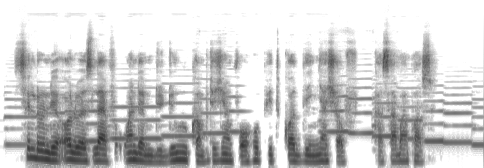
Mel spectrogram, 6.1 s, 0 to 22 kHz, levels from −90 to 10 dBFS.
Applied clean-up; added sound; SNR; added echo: classical method Wiener filter.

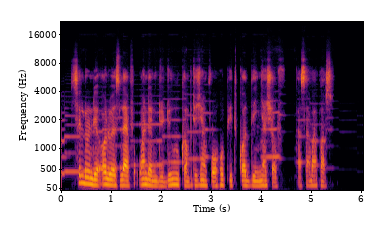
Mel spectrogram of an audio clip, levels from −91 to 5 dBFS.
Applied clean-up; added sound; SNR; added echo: neural mask model RNNoise.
